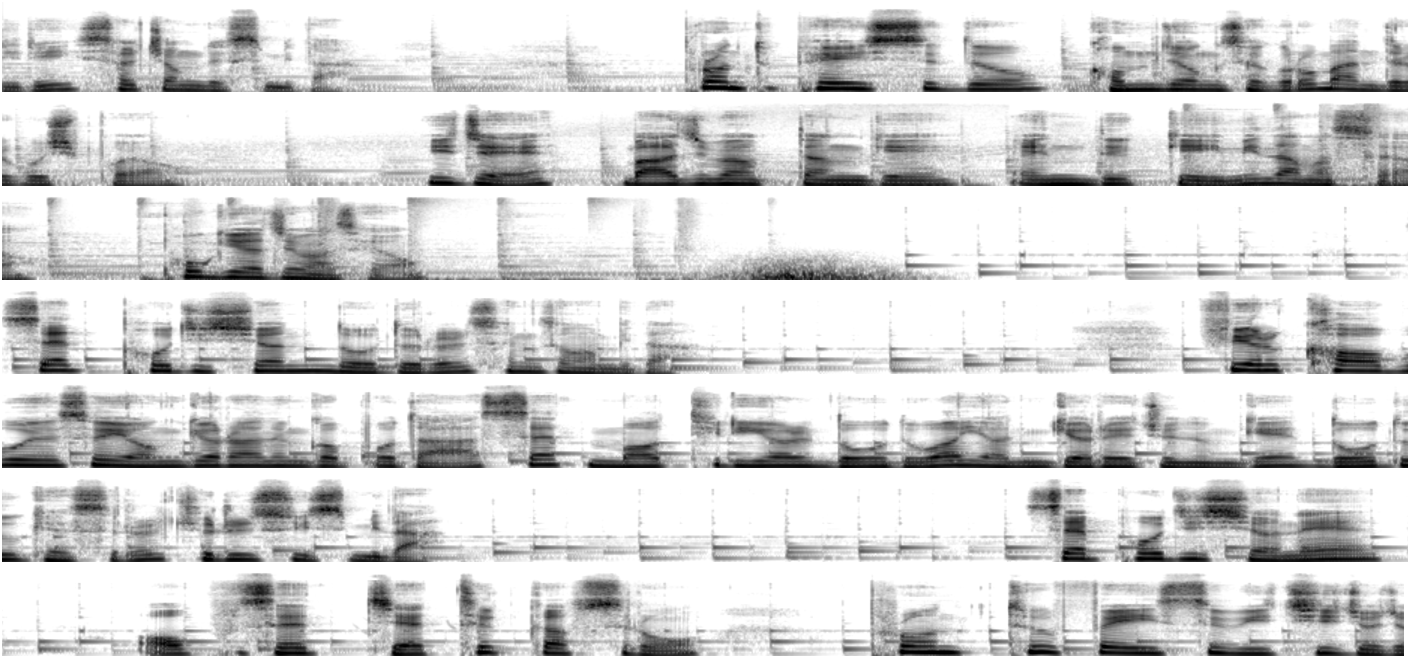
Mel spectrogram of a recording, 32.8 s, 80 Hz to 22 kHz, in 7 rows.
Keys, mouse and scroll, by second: 0.1-2.3 middle drag, 6.7-7.6 middle drag, 8.3 click, 9.1 middle click, 10.2 click, 11.5 click, 13.0 shift+a, 17.8 click, 18.7-22.0 drag, 22.4 click, 23.1-24.2 drag, 24.9-25.6 drag, 27.8 click, 28.6 middle click, 29.8-30.8 drag, 31.4 middle click.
